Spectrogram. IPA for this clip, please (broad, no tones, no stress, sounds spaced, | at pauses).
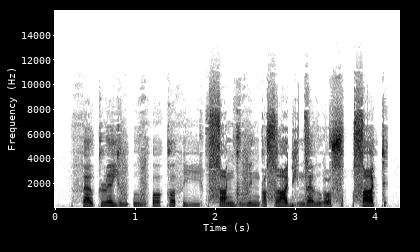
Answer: θ a u̯ k ɹ ɛ j ɪ v ʔ u v ʔ ɔ k ɔ θ i | sˤ i ŋ ɡ u v e ŋ ɡ ɔ sˤ j a bʲ e n z a ð u sˤ | sˤ ɛ k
